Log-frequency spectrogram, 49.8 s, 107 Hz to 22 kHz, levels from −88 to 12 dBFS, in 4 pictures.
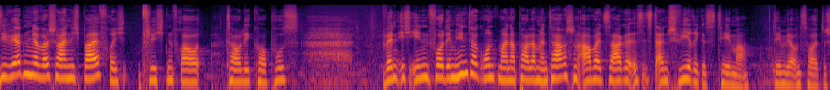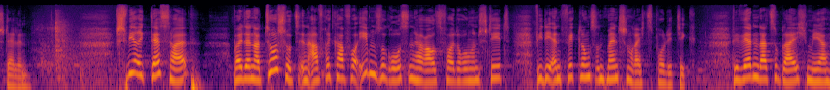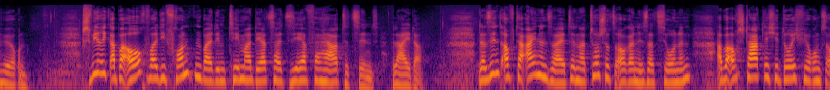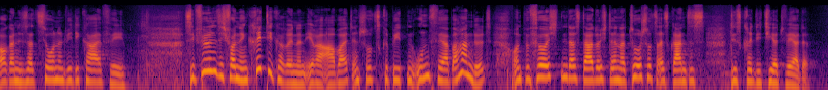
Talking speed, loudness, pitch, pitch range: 120 wpm, -20 LUFS, 200 Hz, 180-225 Hz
